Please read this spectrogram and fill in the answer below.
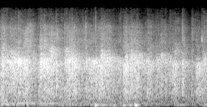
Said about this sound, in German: Das verdient einen Applaus auf jeden Fall.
